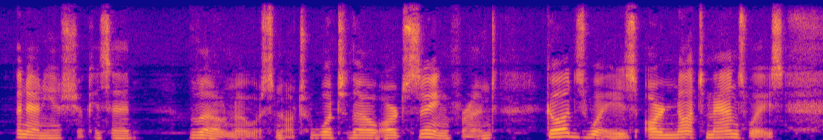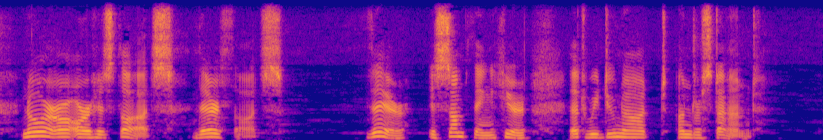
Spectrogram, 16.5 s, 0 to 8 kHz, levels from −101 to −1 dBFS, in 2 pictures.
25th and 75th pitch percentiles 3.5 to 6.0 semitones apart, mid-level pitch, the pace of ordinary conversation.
No: average, 4.5 semitones; medium, 170 Hz; slow, 125 wpm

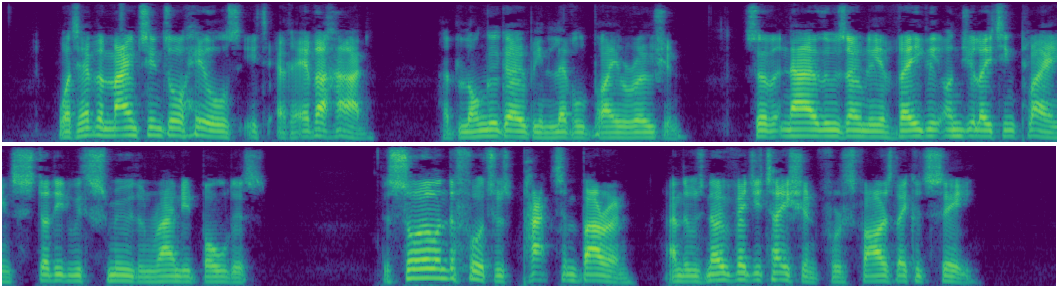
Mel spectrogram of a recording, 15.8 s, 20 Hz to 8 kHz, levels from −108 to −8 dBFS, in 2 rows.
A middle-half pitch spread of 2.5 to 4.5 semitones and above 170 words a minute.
Yes: average, 3.3 semitones; average, 190 wpm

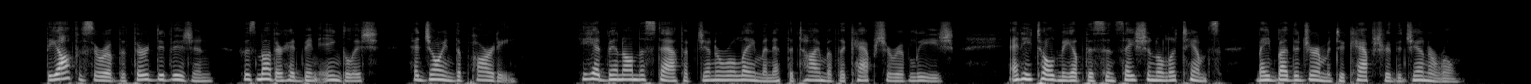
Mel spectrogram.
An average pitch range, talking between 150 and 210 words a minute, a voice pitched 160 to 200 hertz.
Yes: average, 3.7 semitones; average, 190 wpm; high, 190 Hz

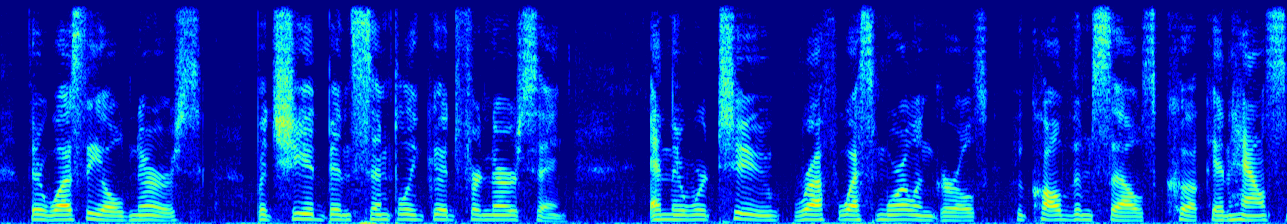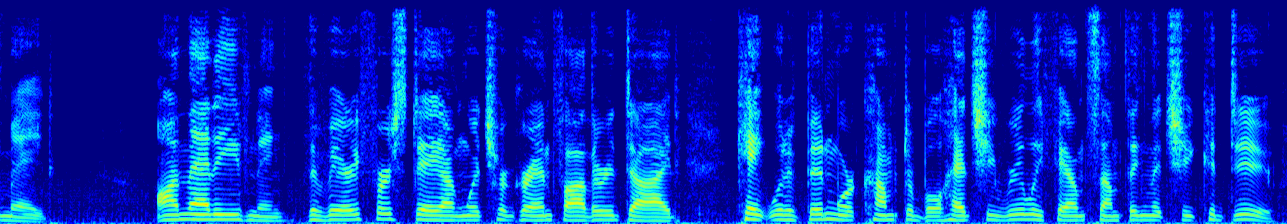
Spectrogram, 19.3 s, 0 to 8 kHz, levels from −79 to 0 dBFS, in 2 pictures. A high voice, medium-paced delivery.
No: medium, 165 Hz; average, 170 wpm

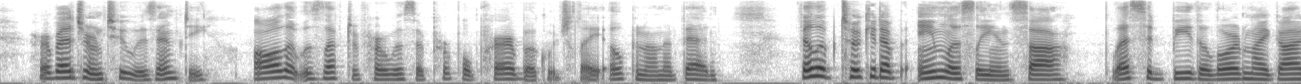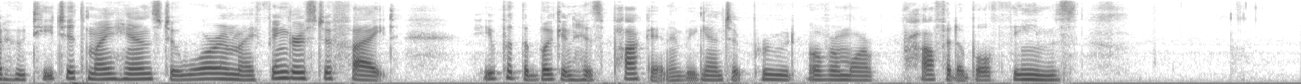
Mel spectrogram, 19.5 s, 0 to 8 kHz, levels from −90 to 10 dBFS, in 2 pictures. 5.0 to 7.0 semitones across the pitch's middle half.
No: average, 3.7 semitones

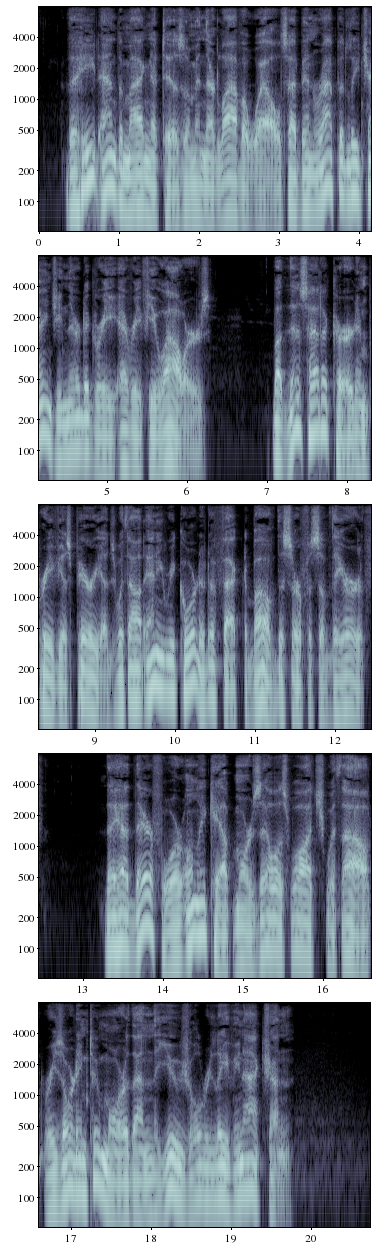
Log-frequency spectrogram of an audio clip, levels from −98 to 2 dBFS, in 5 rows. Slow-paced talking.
No: average, 150 wpm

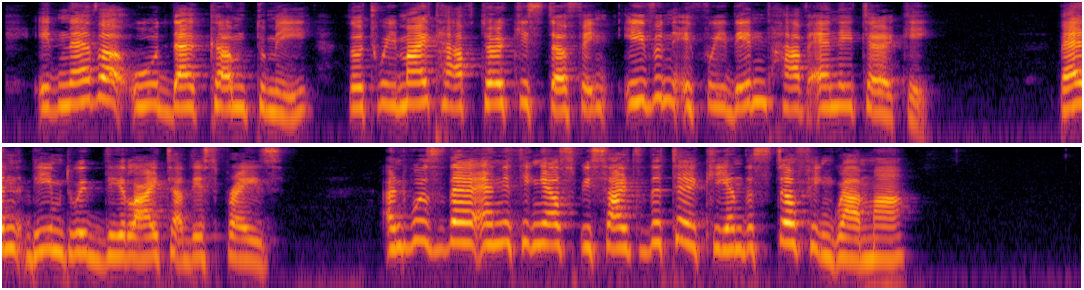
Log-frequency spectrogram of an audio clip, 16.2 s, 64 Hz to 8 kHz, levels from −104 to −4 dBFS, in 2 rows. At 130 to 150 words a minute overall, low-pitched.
No: average, 145 wpm; high, 230 Hz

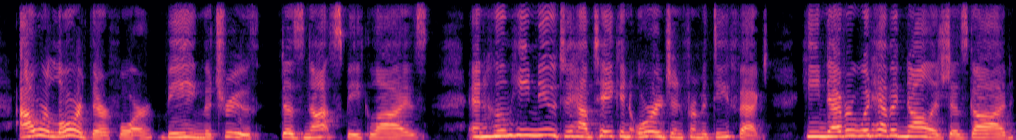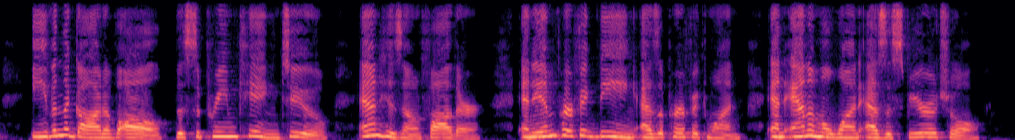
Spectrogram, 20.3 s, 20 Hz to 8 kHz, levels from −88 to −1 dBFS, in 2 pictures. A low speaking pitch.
No: high, 225 Hz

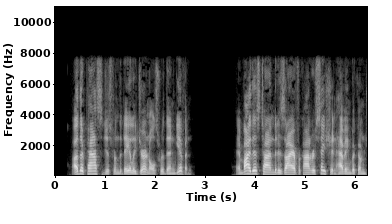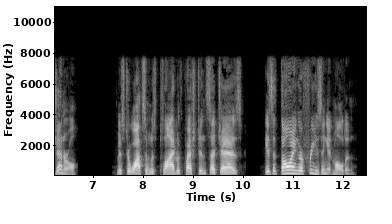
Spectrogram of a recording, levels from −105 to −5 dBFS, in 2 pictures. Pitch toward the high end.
No: low, 130 Hz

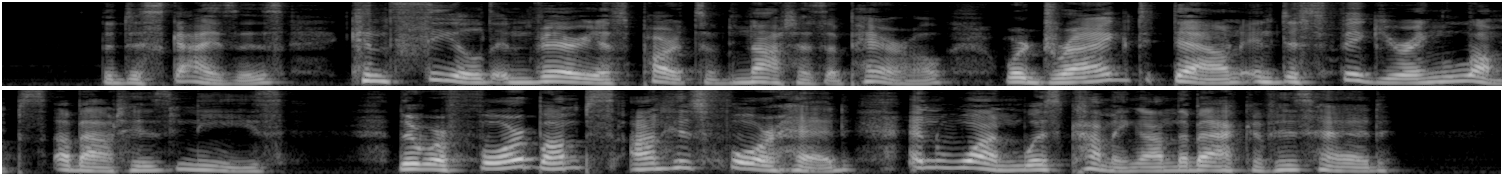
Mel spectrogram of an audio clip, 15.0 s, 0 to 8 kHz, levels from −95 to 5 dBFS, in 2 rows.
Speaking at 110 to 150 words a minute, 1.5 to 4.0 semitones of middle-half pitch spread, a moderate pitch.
No: average, 140 wpm; wide, 5.5 semitones; medium, 155 Hz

